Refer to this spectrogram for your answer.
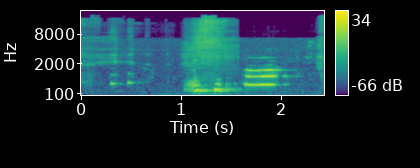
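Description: A person's breathy yawn that starts as a low rush of air and ends in a sustained, high-pitched vocal squeak, with a few faint small mouth sounds before it.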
